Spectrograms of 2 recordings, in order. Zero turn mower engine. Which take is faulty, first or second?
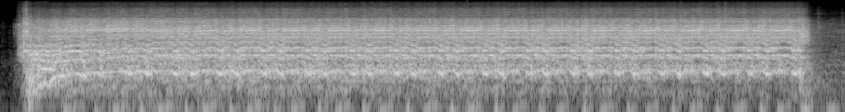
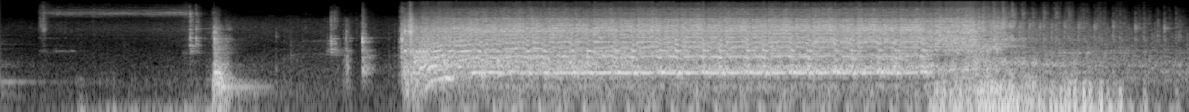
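second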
